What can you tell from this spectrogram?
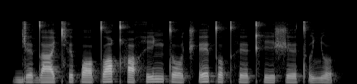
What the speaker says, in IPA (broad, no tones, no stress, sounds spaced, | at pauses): ɟ ɪː d̪ aː cʰ ɪ p ɔ t̪ ɔ qʰ o h i ɲ t oː t͡ʃʼ e t̪ o t̪ʰ ɪː kʰ i ʃ ɪː tʼ ʊ ʎ ʊ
